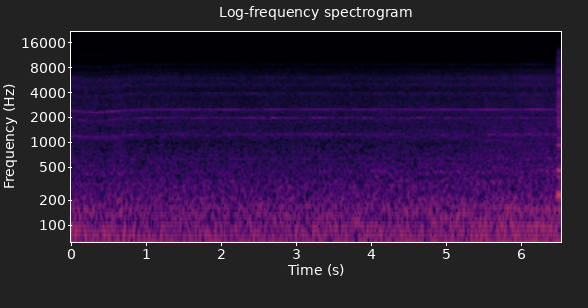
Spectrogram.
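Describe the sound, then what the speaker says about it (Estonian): Airplane in the video game Grand Theft Auto V landing on a city street, with a steady jet engine roar and whine holding at an even level throughout. "Ma reaalselt maandusin endal lennukiga lihtsalt keset auto tänavat."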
